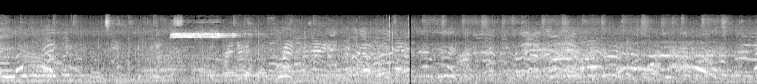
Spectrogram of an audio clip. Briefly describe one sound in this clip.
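A crowd of people shouts and cheers outdoors.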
